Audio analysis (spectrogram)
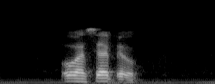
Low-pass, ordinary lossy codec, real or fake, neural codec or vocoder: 5.4 kHz; MP3, 32 kbps; fake; codec, 24 kHz, 3 kbps, HILCodec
